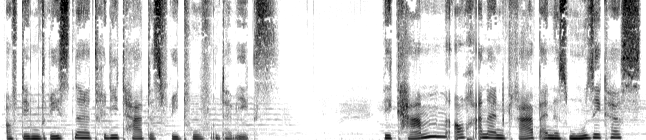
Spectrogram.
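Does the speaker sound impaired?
No.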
